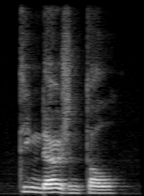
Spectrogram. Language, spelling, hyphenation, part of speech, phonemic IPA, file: Dutch, tienduizendtal, tien‧dui‧zend‧tal, noun, /tinˈdœy̯.zənˌtɑl/, Nl-tienduizendtal.ogg
- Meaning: a ten thousand, a multiple of ten thousand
